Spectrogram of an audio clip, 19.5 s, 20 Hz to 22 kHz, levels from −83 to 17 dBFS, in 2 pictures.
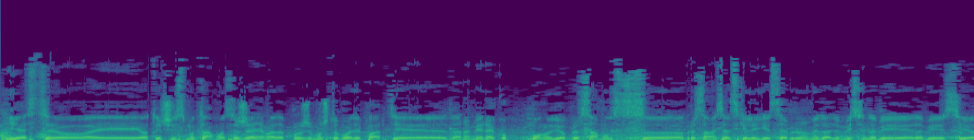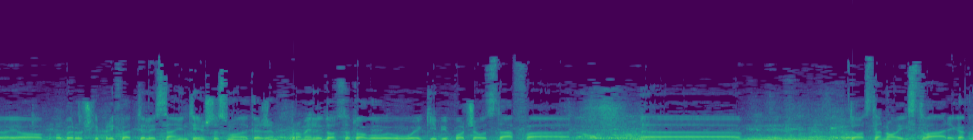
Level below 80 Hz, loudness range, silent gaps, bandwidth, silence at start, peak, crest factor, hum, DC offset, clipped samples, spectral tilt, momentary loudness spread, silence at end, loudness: -36 dBFS; 1 LU; none; 13.5 kHz; 0 s; 0 dBFS; 16 dB; none; under 0.1%; under 0.1%; -5.5 dB/octave; 3 LU; 0 s; -16 LUFS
